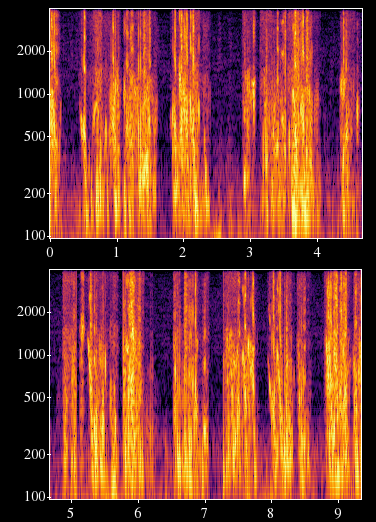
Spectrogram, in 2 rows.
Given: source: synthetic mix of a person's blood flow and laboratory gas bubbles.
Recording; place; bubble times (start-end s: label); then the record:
Doppler ultrasound of blood flow; subclavian vein
0.00-0.17 s: bubbles
0.43-1.62 s: bubbles
1.80-2.42 s: bubbles
2.88-3.10 s: bubbles
3.15-4.07 s: bubbles
4.34-4.67 s: bubbles
4.86-5.08 s: bubbles
5.12-5.71 s: bubbles
5.78-6.24 s: bubbles
6.53-7.08 s: bubbles
7.28-7.81 s: bubbles
7.93-8.61 s: bubbles
8.79-9.35 s: bubbles
From the record:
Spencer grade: 3 (all of the cardiac periods contain showers or single bubble signals, but not dominating or overriding the cardiac motion signals); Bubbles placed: anywhere in the cardiac cycle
